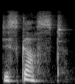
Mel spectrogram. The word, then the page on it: disgust: British English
